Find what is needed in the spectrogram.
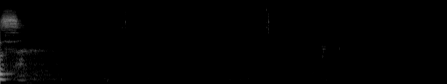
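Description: Near silence, with three faint, short clicks of small scissors snipping the thread between chain-sewn four-patch units.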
